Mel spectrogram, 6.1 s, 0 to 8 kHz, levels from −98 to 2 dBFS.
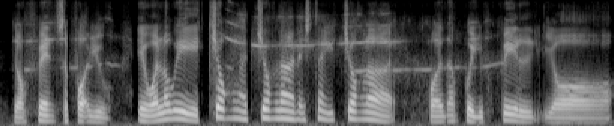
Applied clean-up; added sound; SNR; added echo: neural diffusion model UNIVERSE++.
